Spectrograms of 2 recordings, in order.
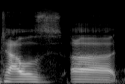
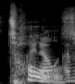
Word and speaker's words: Tolls: They're gassing their car up at Tom Towels. I say towels. That's I know. I'm gonna pronounce how it's tolls, right?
